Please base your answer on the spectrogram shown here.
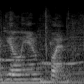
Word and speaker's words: Gillian Flynn: And the very last book I read in April is Gone Girl by Gillian Flynn.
